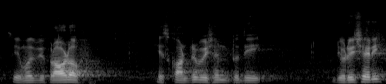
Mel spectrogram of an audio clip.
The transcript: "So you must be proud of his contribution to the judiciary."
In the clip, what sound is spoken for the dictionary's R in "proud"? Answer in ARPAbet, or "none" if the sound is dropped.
R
